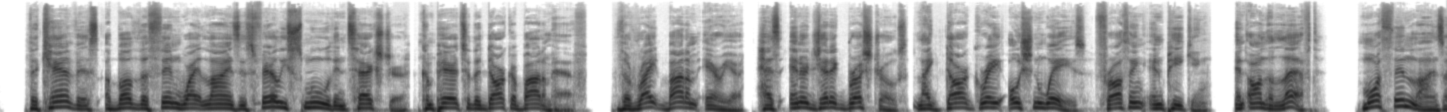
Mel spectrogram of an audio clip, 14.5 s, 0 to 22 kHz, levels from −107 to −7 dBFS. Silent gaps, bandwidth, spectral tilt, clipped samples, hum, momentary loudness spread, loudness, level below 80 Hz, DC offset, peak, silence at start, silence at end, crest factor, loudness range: 5.92-6.11 s, 12.15-12.33 s, 13.29-13.56 s; 19.5 kHz; -5 dB/octave; under 0.1%; none; 7 LU; -23 LUFS; -42 dBFS; under 0.1%; -12 dBFS; 0.3 s; 0 s; 12 dB; 3 LU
